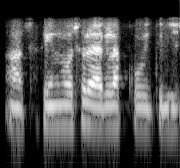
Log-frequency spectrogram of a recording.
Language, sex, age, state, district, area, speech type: Bengali, male, 18-30, West Bengal, North 24 Parganas, urban, conversation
